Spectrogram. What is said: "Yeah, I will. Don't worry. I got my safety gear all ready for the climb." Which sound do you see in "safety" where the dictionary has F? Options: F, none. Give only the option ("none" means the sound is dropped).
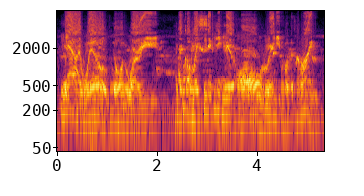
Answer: none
